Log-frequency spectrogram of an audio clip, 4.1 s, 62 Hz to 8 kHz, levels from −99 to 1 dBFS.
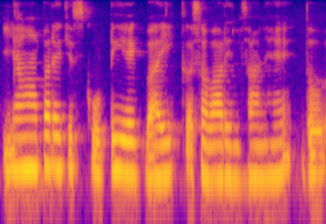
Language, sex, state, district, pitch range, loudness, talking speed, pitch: Hindi, female, Madhya Pradesh, Dhar, 170-200 Hz, -16 LUFS, 160 wpm, 180 Hz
